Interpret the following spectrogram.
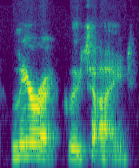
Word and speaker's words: liraglutide: Drugs are pronounced multiple ways, but I think it's easiest to do the start and then the glutide. So for example, I put down here semaglutide. You start with a semaglutide, liraglutide, dulaglutide. So that's just your hint for how to pronounce them.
